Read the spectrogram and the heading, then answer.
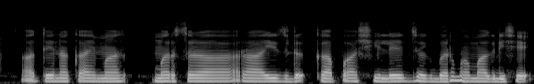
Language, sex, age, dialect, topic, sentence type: Marathi, male, 18-24, Northern Konkan, agriculture, statement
